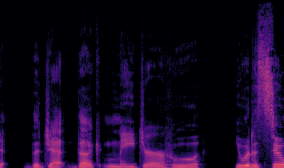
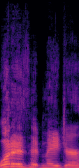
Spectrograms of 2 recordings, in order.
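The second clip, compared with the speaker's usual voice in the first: rough, gruff, very loud voice; 7 semitones higher, 11 dB louder than usual. Narrating a call where a voice answers from the other end, in a gruff voice. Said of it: "a gruff voice comes on over the other end".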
